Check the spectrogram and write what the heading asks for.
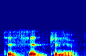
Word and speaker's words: Tsidkenu: Now, when I was a brand new Christian and I heard this, I thought, oh, how cool, what a name, Tsidkenu. And that means the Lord our righteousness. So that Hebrew word is spelled T-S-I-D-K-E-N-U.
